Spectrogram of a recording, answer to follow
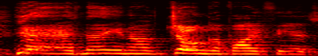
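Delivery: fan's inner monologue, mock gloating. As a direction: gloat inside your own head. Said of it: "my voice is a bit going".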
